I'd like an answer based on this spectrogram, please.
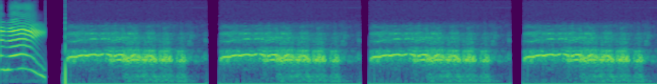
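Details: Horse neighing: long, steady whinnies of about one and a half seconds, each starting with a rising tone, repeated four times with brief breaks, after a short spoken word.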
